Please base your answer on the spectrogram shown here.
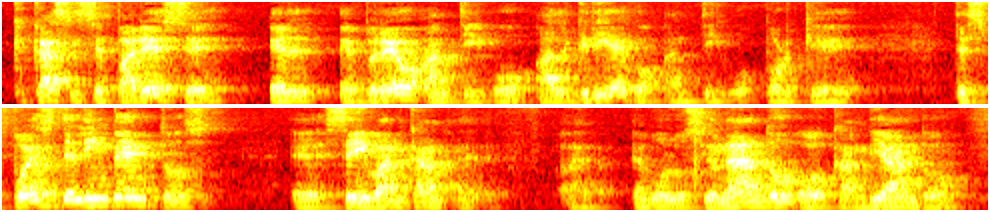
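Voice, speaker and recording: A man teaching a slow lesson on old alphabets, spelling out letters and sounds with hesitations. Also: medium pitch, reverberant, recorded from a distance.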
